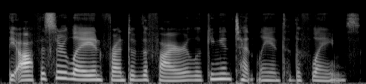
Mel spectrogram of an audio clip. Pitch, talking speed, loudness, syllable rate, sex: 205 Hz, 215 wpm, -22 LUFS, 5.8 syllables/s, female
